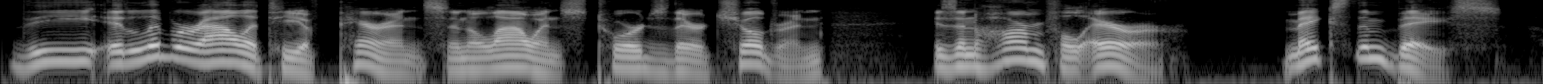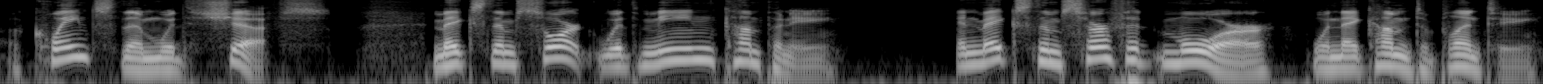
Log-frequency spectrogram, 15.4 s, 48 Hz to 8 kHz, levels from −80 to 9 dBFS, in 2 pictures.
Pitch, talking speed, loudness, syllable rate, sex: 145 Hz, 140 wpm, -21 LUFS, 4.4 syllables/s, male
